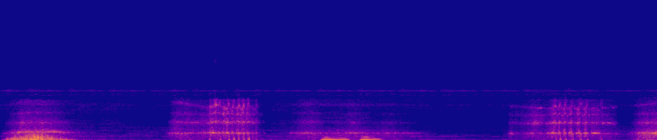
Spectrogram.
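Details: Person snoring while sleep talking: irregular noisy breaths, some rough and vibrating, with brief voiced mumbling between them; snoring.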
